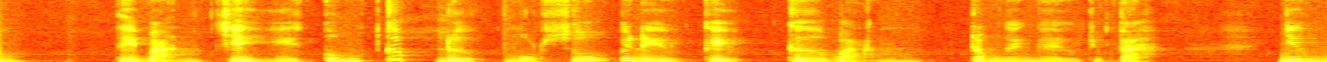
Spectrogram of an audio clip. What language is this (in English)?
Vietnamese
